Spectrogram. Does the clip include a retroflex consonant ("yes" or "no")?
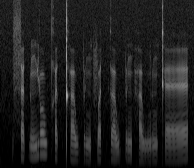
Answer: no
